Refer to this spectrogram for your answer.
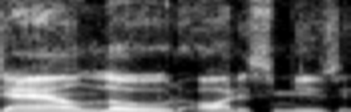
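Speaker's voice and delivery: slowed down, deliberate, each word spelled out. Repeating a point to the audience a second time: saying it slower. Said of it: "I'm going to say it a little bit slower".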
